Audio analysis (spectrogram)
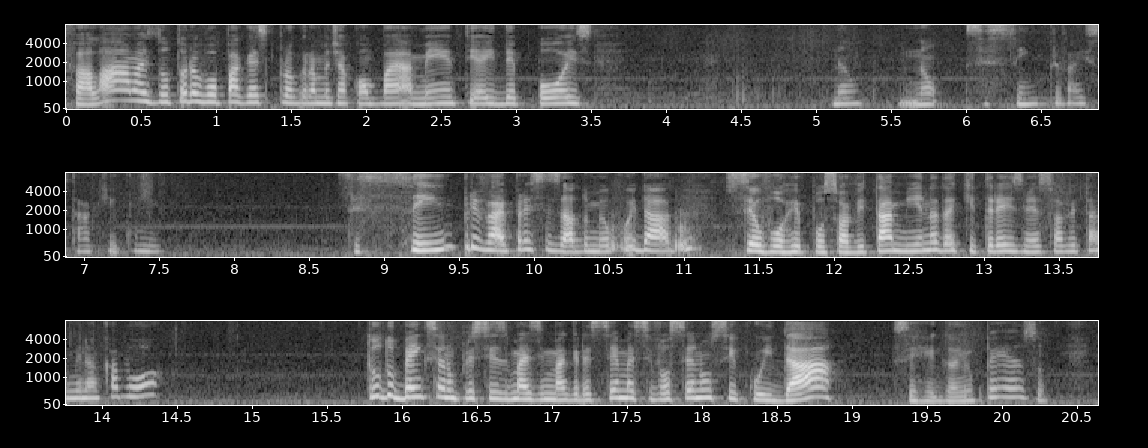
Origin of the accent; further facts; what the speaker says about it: Goiás, Brazil; Eu sou natural de Goiás.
